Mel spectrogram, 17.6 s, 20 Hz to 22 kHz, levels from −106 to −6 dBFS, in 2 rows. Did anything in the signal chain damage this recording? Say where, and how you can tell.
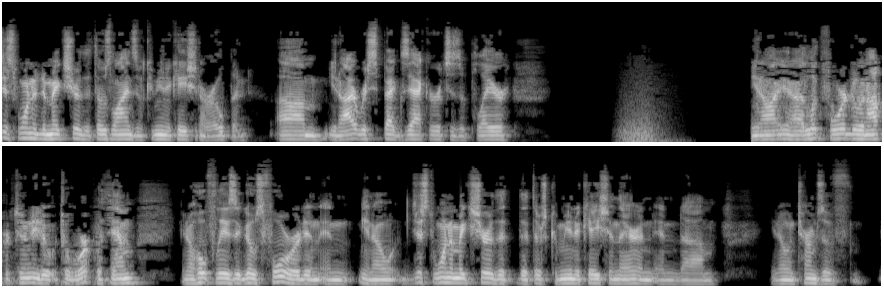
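Yes. An adaptive stream at a lower bitrate damaged the speech at the network and codec stage, from 6.46 to 10.46 s. At the start the quality drops abruptly, and the codec artefacts thicken for those four seconds. The drop hits just before "you know hopefully as". The sound fits a switch from roughly 96 kbit/s AAC to a 12 kbit/s HE-AAC rendition. Unlike packet loss, there is no gap or dropout, only the sudden quality step.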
